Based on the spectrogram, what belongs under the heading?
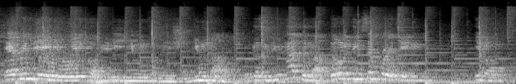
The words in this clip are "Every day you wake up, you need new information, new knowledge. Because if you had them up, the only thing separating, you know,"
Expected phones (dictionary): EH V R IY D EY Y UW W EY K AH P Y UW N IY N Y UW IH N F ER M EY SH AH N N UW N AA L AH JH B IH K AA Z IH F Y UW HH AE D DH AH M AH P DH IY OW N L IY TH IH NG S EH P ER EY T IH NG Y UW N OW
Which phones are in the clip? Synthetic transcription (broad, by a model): EH V R IY D EY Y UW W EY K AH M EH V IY N Y UW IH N F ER M EY SH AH N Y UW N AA AH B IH K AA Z IH F Y UW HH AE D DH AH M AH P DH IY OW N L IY TH IH NG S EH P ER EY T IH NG Y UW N OW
